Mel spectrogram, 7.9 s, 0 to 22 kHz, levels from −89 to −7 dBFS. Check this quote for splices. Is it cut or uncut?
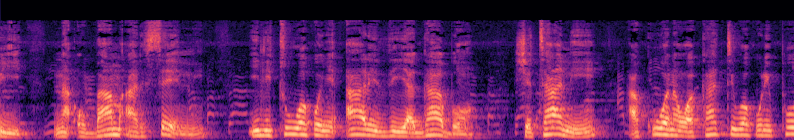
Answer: uncut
